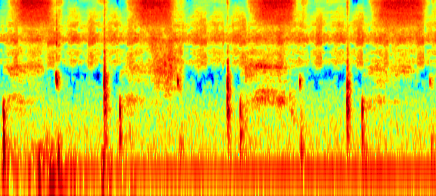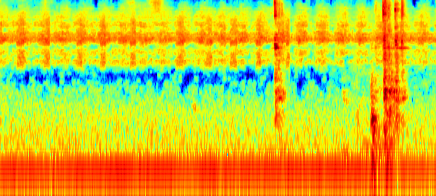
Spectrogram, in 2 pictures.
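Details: Cicadas buzz on a summer day at a seaside campsite above the Adriatic Sea in Croatia: a steady high-pitched hiss with loud, surging swells about every second, mixed with sharp clicks and knocks from camp gear.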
